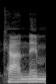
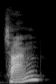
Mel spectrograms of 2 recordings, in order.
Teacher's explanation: tutte le parole che in latino iniziavano con la CA, la K, le abbiamo palatalizzate · Shown in: second take · quindi il cane, canem diventa chan, eh, così è eh, in tutte le zone ladine è rimasto così.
